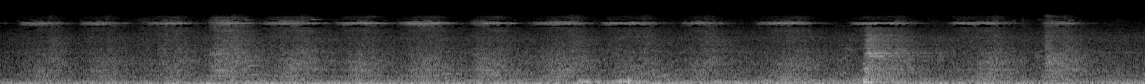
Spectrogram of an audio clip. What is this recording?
Sound of drill (in the distance) on a construction site. Unprocessed field recording.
